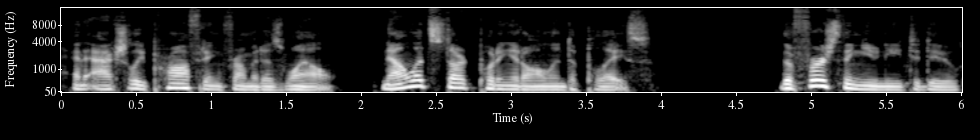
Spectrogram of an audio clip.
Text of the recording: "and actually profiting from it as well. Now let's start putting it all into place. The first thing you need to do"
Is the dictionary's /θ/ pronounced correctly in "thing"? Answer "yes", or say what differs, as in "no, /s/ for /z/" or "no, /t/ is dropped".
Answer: yes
